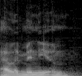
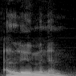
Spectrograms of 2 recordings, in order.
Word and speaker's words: aluminium: In the England we call it agoraphobia, just like aluminium, and we call it aluminium, you call it aluminum.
